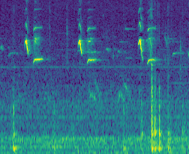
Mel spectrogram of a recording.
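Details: American goldfinch young in the nesting tree during a feeding visit by the mother; three sharp high chirps about a second apart, followed by a rustle.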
